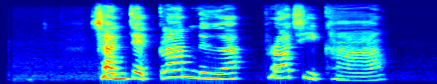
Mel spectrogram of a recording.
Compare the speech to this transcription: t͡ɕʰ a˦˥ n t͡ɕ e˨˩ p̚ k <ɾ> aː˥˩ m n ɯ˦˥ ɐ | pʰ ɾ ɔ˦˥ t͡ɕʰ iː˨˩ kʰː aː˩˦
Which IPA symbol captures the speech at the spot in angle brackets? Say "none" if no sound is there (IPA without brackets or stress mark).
l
